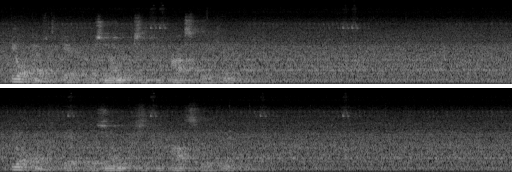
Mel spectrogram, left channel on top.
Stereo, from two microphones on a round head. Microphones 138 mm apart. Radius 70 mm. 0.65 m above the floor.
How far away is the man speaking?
About 6.5 m.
